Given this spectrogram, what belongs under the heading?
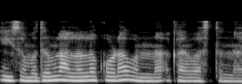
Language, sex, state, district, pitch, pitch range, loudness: Telugu, female, Andhra Pradesh, Visakhapatnam, 180 Hz, 160-185 Hz, -17 LUFS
